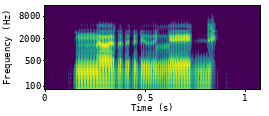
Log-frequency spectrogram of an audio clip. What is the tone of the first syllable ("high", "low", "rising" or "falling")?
falling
